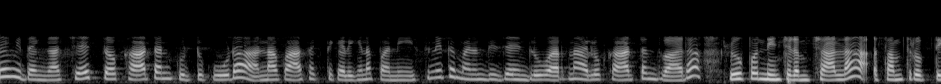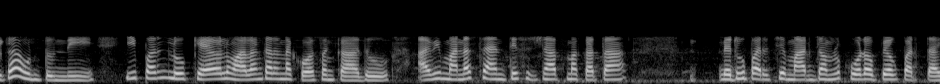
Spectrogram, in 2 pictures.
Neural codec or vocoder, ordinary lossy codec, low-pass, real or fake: none; none; 3.6 kHz; real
